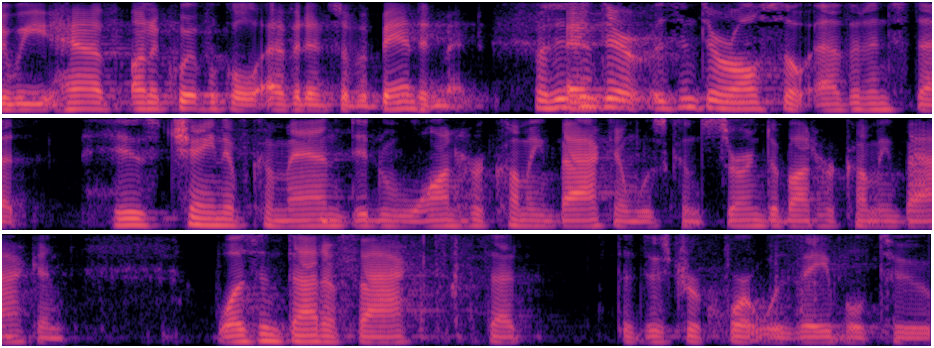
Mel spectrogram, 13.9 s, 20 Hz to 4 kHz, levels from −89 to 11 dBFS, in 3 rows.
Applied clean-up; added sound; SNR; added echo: none; none; none; none.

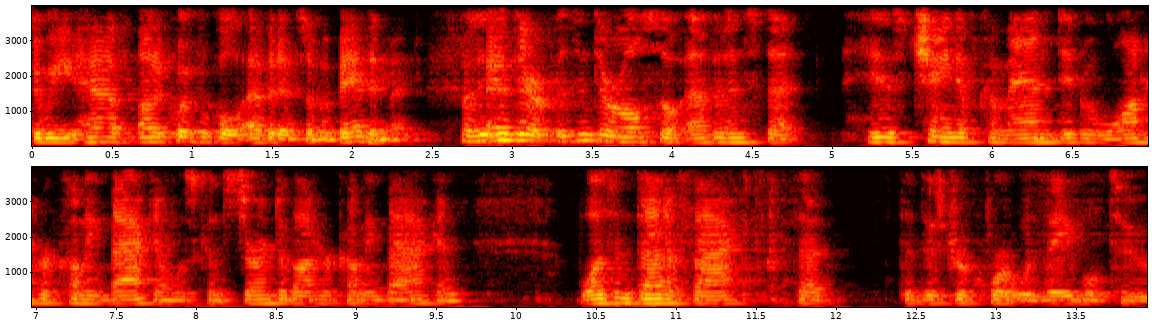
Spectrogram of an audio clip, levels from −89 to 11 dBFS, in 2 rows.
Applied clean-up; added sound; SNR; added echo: none; none; none; reverberation time 0.2 s.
